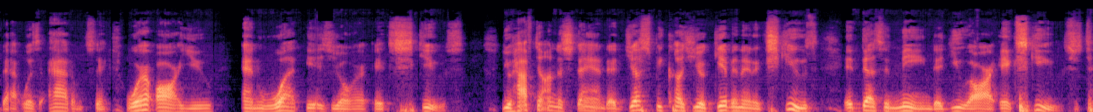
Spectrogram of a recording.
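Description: Over a quiet background, a man talks at a fairly slow pace with vocal fry. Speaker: preacher. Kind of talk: sermon. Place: church. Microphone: handheld.

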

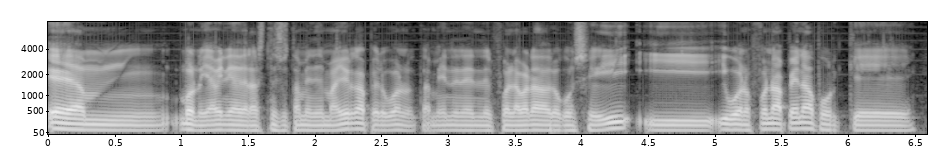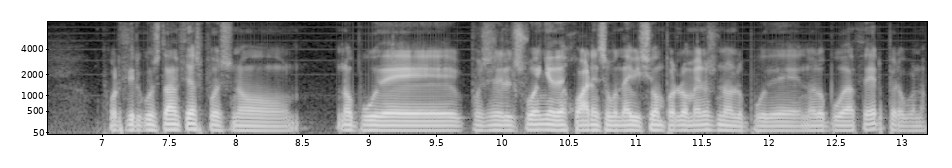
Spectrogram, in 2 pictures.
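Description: A man with a slight Madrid accent speaks fairly quickly at a very deep, low pitch in a monotone, flat intonation. The sound is dry with no echo over a quiet background. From Madrid, Spain; Spain. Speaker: professional footballer; guest. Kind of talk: radio interview. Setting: radio studio. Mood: relaxed, modest. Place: studio. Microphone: studio mic.

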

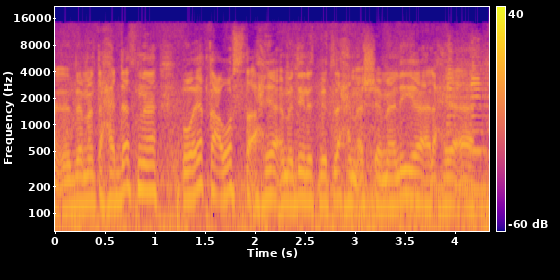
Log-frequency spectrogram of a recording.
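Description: A man speaks with ordinary pitch variation. The sound is dry with no echo, and there is noticeable background noise. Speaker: TV field correspondent. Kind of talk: live news report. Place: street.

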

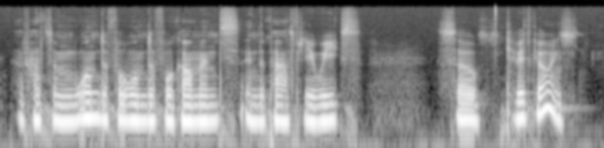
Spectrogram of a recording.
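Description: The voice is somewhat breathy with a dark, mellow tone, moving at a moderate pace with ordinary pitch variation. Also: man, quiet background. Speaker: meditation guide. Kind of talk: guided meditation. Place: home room.

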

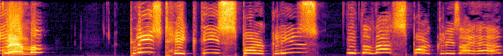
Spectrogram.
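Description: A female-sounding voice puts on a squeaky character voice at an extremely high pitch. It moves at a fairly slow pace with long, frequent pauses. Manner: fake, exaggerated voice acting.

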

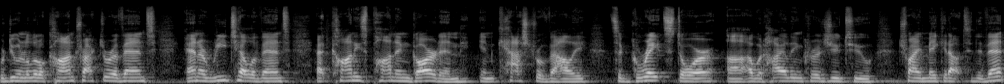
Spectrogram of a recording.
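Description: A man at a fairly quick pace, his intonation fairly even. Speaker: pond contractor show host. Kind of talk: host talk to camera, Q&A show. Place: office.

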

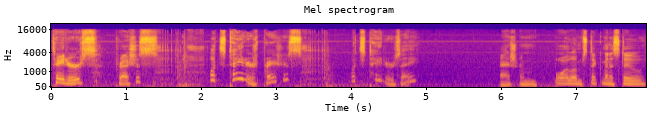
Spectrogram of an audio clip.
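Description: Someone performs a put-on character voice at a fairly slow pace. Long, frequent pauses break it up. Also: man, fairly high pitch for a man. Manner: muttering, obsessive.

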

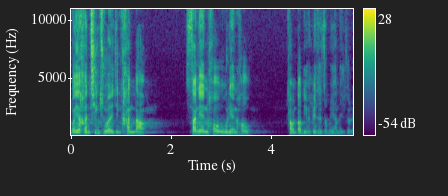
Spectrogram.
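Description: A man speaks fairly quickly against a quiet background, using vocal fry, very wide pitch swings and big swings in loudness, with long, frequent pauses. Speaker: company executive director; speaker. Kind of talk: opening speech. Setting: stage with audience. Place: stage. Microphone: handheld.

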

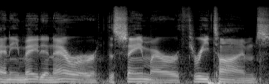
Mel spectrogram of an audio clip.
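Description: A man with an American accent talks at a moderate pace in a bright, sharp tone with fairly even intonation. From New Jersey, US. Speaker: consultant, former stock exchange trader. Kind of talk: interview in front of a class. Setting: classroom with student audience. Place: stage. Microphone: podium.

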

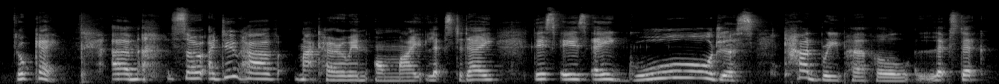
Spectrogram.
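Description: A woman with a British accent speaks very slowly, her intonation lively and her loudness very even throughout. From Great Britain. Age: 40s. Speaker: beauty YouTuber; beauty vlogger. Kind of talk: casual vlog talk to camera. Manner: hesitant with frequent fillers. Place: home room. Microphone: webcam.

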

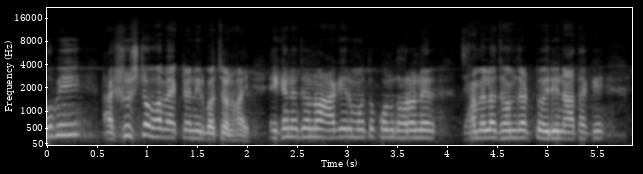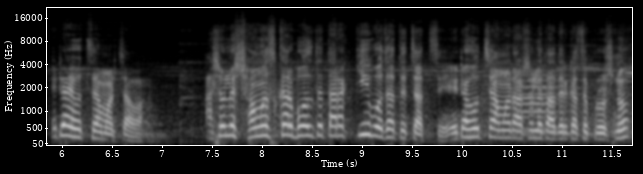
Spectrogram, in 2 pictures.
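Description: High pitch from a man, with ordinary variation in that pitch. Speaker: member of the public interviewed. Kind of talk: street interview.

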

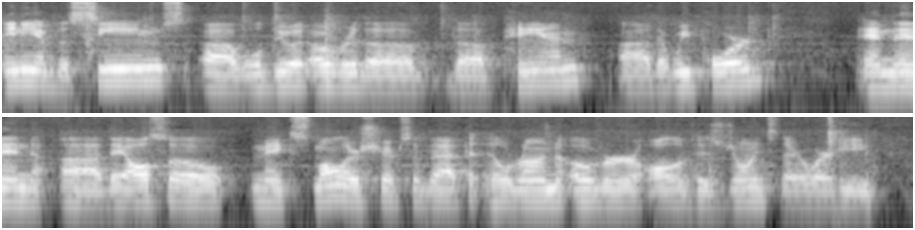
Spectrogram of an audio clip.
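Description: Here a man speaks at a very slow pace. Light background noise is present. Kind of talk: casual walkthrough explanation. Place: bathroom.

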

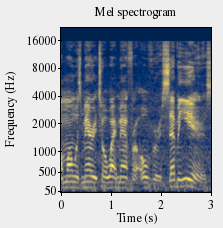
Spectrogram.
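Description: An American man talks at a moderate pace in an animated tone with ordinary pitch variation. The sound is dry with no echo, but background noise is noticeable. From Florida. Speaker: lawn care YouTuber. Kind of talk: live stream casual talk. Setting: outdoors. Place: car. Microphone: phone near.

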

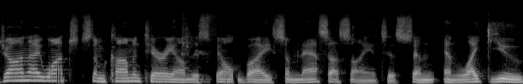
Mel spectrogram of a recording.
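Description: A man with a medium pitch speaks at a fairly slow pace in a dry sound with no echo and a quiet background. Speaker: movie talk show co-host. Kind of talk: casual chat about films. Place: home room. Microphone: studio mic.

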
